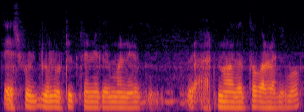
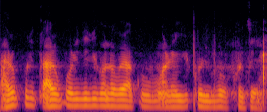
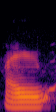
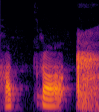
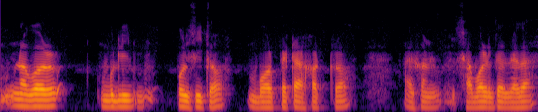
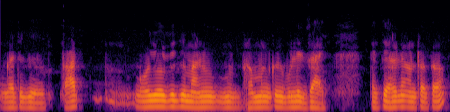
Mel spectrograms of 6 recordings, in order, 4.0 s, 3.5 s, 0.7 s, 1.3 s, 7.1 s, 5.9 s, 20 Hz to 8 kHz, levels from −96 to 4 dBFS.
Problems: background sounds at intervals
